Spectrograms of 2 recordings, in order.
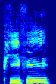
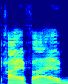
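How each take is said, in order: First: It is said as one blended word, 'peefy'. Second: It is said as two words, 'pie five'. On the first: The speaker calls it right. "but Peefy" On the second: The speaker calls it wrong. "I prefer to not pronounce it like Pi Five"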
